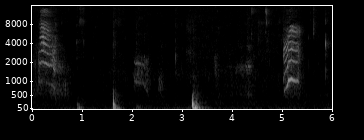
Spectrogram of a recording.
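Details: Rescued kittens grooming and playing indoors, one trying to play while the other grooms it to calm it. A quiet, high wavering meow opens the recording and another closes it, with soft thumps and rustles between.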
